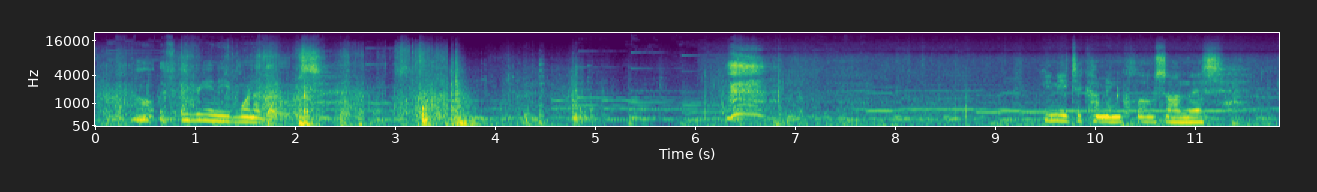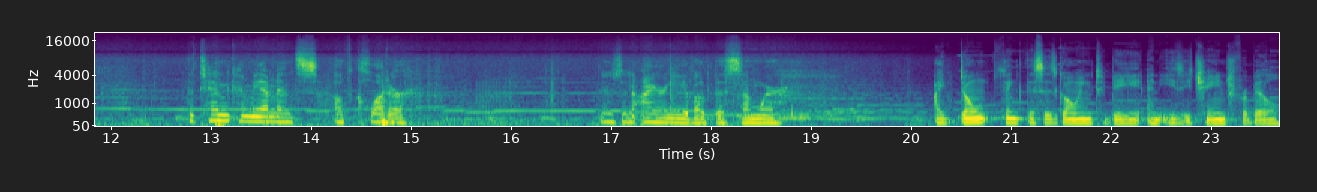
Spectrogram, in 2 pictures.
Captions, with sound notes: If ever you need one of those. [gasps] You need to come in close on this. The Ten Commandments of clutter. There's an irony about this somewhere. I don't think this is going to be an easy change for Bill.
